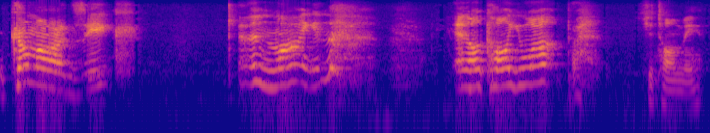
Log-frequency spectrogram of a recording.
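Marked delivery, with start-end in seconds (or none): 0.1-5.7 high, raised, encouraging voice; coaxing caretaker. Acted. Beth sending Zeke to the line, coaxing. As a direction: call the child along in a high voice.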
